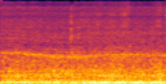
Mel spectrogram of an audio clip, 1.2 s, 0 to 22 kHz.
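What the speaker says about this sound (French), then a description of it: "Goldwing Bagger 2023, les gars." A 2023 Honda Goldwing Bagger motorcycle cruising on the road, its engine giving a steady, smooth low drone with a constant rumbling hum and no speech.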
